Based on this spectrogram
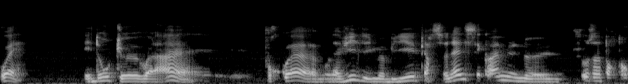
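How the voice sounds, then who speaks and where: A man speaks at a very even loudness, leaving long, frequent pauses. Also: moderate pace. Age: 60s. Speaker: physiotherapist and trainer. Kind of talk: interview. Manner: halting, many fillers.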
